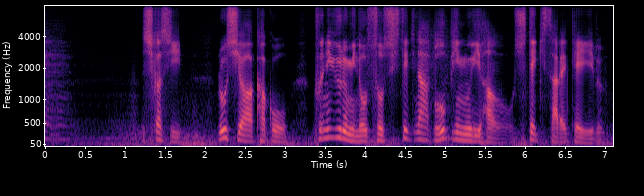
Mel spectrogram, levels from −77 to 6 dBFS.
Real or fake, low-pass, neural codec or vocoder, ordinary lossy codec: fake; none; codec, 16 kHz, about 1 kbps, DyCAST, with the encoder's durations; none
